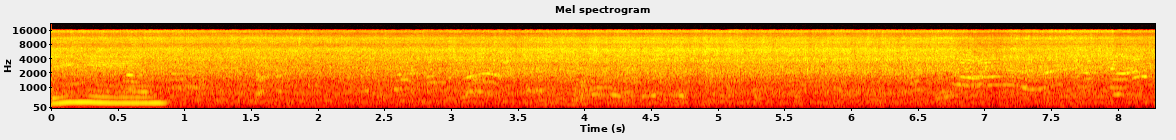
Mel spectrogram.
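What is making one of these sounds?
Water splashes steadily down a small waterfall.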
